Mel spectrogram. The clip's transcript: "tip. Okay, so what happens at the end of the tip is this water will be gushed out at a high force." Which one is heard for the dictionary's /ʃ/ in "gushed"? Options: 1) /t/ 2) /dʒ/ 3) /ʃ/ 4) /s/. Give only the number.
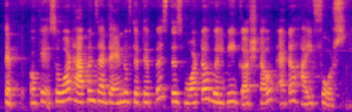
3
